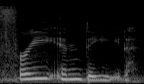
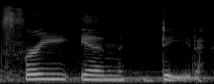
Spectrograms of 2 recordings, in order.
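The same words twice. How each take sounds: First: Said in the usual way. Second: "free indeed" slow, leaning hard on "indeed"; "indeed" stressed, "free indeed" drawn slow. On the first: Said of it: "I didn't just say free". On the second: Shown as a demonstration. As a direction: drag out "free indeed", landing on "indeed". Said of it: "with an emphasis on the indeed".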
